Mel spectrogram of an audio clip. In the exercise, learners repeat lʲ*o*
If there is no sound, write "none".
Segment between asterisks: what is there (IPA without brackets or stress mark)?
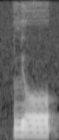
o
